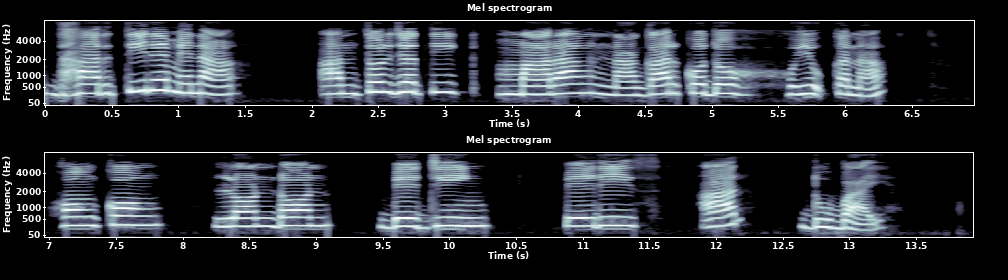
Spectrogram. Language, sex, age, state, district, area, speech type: Santali, female, 18-30, West Bengal, Bankura, rural, spontaneous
